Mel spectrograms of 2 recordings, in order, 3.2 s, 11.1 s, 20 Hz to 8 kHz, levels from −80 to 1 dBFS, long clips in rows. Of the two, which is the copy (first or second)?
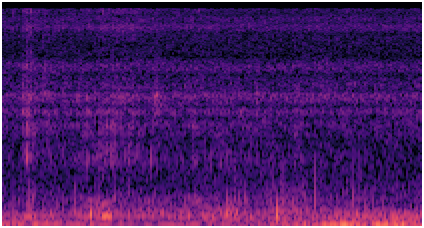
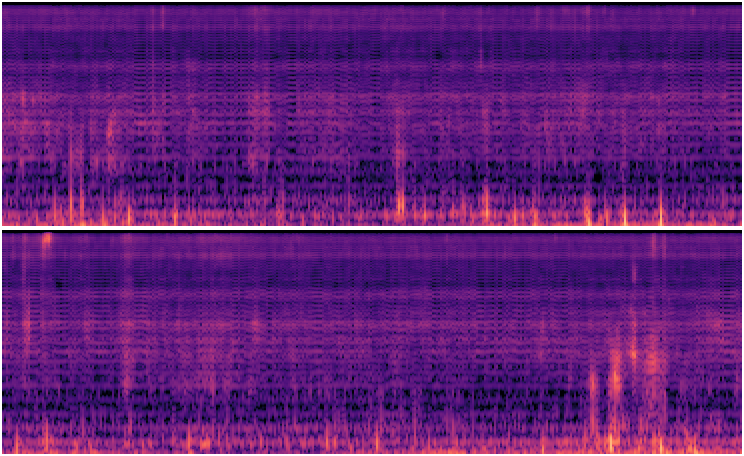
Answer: second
